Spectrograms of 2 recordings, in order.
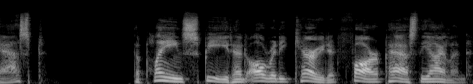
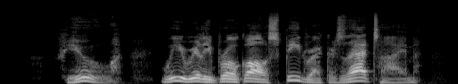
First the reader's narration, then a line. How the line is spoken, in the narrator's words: Arv panted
